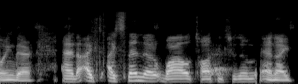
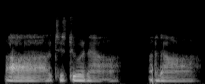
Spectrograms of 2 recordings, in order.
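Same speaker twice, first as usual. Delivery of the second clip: very soft, low, slowed instruction; breathy guiding demo; 5 semitones lower, 9 dB quieter than usual. Shown as a demonstration. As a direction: sigh out an easy vowel, guiding softly. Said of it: "start with a breath".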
